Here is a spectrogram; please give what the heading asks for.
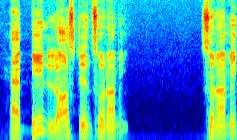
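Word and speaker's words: tsunami: been lost in सुनामी सुनामी की spelling में टी आता है लेकिन टी म्यूट रहता है सुनामी जानते हो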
